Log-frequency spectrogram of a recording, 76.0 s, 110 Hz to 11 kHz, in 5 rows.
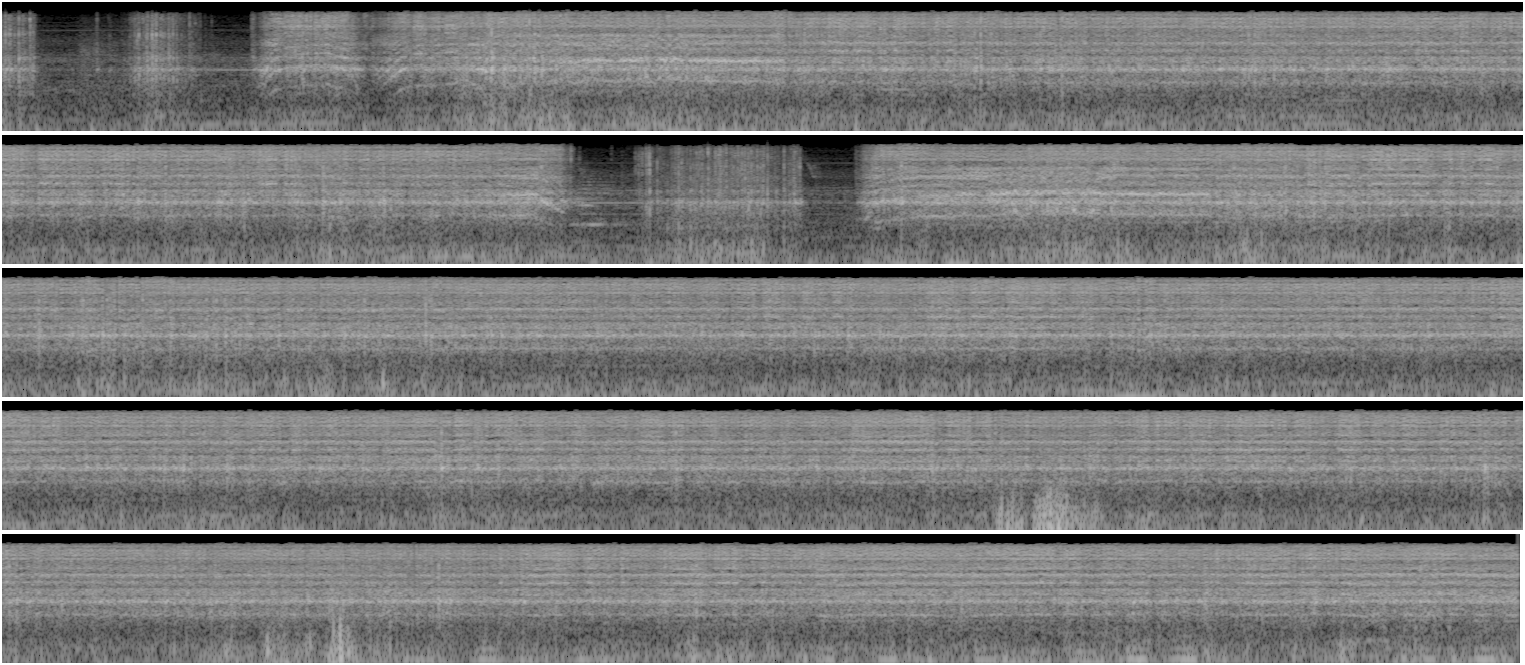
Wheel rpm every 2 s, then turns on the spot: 20, 60, 140, 170, 170, 170, 170, 170, 170, 170, 70, 40, 140, 160, 170, 170, 170, 170, 170, 170, 170, 170, 170, 170, 170, 170, 170, 170, 170, 170, 170, 160, 170, 170, 170, 170, 170, 160.
0-2 20-22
